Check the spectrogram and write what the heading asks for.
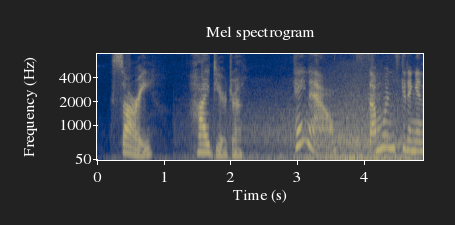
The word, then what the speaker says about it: Deirdre: in it or something hi Dei dear dra I know it's got that tricky second syllable but I figured it out by age two don't give up you'll get there sorry hi dearra hey now someone's getting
